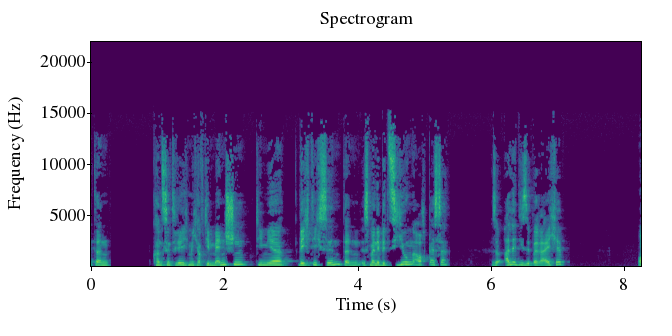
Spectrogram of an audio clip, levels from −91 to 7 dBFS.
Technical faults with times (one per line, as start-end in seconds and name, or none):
none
